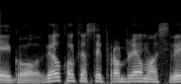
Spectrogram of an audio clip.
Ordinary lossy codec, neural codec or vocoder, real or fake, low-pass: Opus, 24 kbps; codec, 16 kHz, 2 kbps, FreqCodec, larger model; fake; 7.2 kHz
